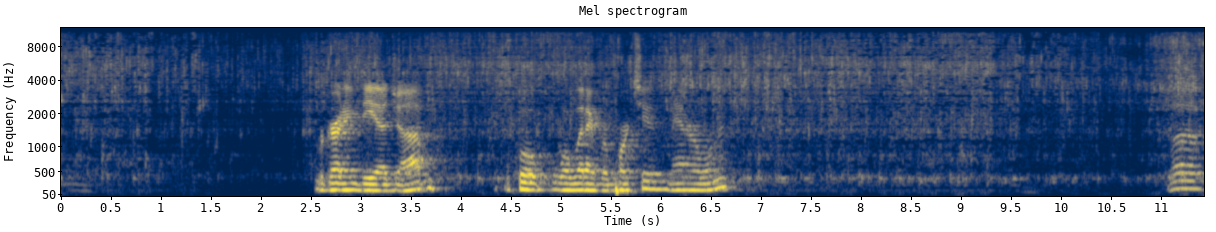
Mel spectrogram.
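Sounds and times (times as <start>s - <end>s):
man urinating: 0.0s - 11.4s
speech: 2.5s - 6.9s, 11.1s - 11.4s.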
